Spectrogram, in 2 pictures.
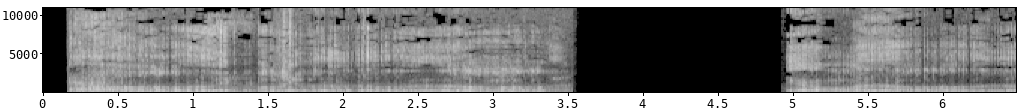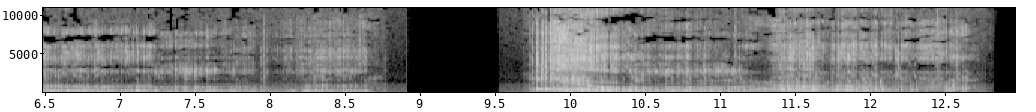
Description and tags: Big monster snarls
